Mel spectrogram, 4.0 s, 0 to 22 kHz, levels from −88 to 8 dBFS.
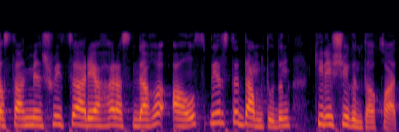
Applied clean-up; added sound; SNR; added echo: none; none; none; none.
